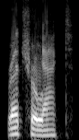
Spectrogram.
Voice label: "retroact", American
